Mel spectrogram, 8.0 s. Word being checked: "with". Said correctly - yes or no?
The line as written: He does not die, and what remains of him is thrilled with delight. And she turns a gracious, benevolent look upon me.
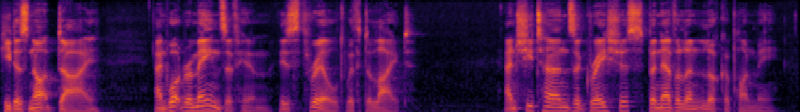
yes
